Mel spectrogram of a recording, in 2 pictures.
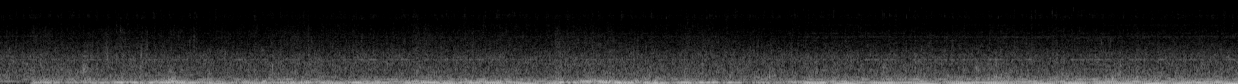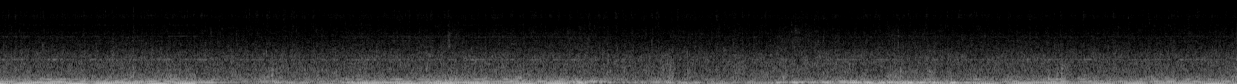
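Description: A magical beam crackles and hums steadily.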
